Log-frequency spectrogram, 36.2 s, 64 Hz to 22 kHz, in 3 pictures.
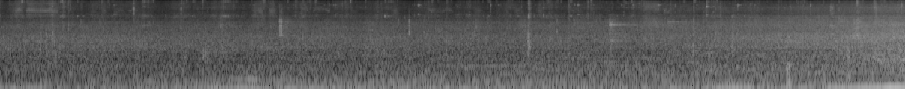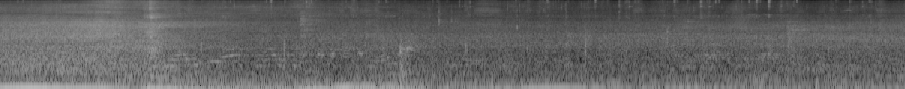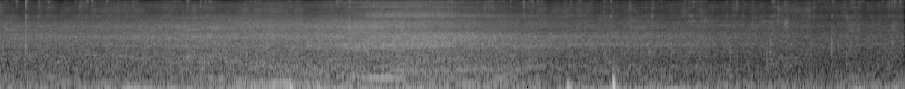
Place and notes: Ascolto il tuo cuore, città. I listen to your heart, city. Several Chapters **SCROLL DOWN FOR ALL RECORDINGS - “La flânerie III après trois mois aux temps du COVID19”: Soundwalk
“La flânerie III après trois mois aux temps du COVID19”: Soundwalk
Chapter CV of Ascolto il tuo cuore, città. I listen to your heart, city
Friday, June 12th 2020. Walking in the movida district of San Salvario, Turin ninety-four days after (but day forty of Phase II and day twenty-seven of Phase IIB and day twenty-one of Phase IIC) of emergency disposition due to the epidemic of COVID19.
Start at 7:30 p.m., end at h. 8:10 p.m. duration of recording 39'46''
As binaural recording is suggested headphones listening.
The entire path is associated with a synchronized GPS track recorded in the (kml, gpx, kmz) files downloadable here:
This soundwalk follows in similar steps as two days ago, June 10, and about three months earlier, Tuesday, March 10, the first soundtrack of this series of recordings.
Piemonte, Italia, 12 June 2020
